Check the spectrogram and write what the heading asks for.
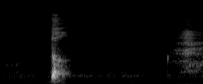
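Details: Woman hiccuping right after drinking a can of beer, in a role-play recording labelled AI: a single sharp, abrupt hiccup, then a short breathy exhale in a quiet room; hiccup.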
